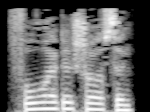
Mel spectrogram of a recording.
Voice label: "vorgeschossen", German; adjectives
